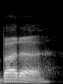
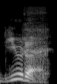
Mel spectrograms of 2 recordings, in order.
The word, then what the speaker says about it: Buda: I'm pointing at I think it's pronounced Buda. No, it's pronounced Buda.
